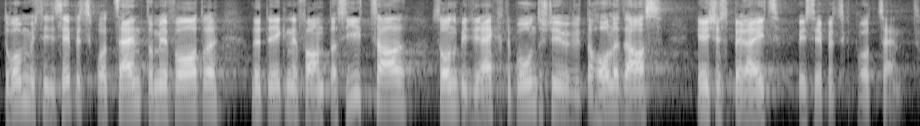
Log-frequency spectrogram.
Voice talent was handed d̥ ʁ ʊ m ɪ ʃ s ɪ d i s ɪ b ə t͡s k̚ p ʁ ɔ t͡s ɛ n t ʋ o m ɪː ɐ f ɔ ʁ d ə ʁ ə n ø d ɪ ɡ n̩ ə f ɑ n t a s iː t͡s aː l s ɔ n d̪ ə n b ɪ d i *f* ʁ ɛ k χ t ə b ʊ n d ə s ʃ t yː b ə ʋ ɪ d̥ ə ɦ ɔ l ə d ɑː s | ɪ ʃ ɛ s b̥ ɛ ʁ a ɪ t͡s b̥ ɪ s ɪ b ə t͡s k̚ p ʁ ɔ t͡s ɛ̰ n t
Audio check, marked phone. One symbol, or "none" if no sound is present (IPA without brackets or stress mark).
none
